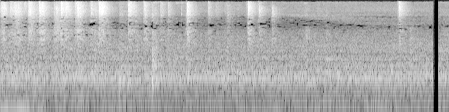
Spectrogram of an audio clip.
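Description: Jaggery melting in a little water in a hot non-stick pan, sizzling with quick small crackles that thin out after about three seconds into a steady hiss.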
